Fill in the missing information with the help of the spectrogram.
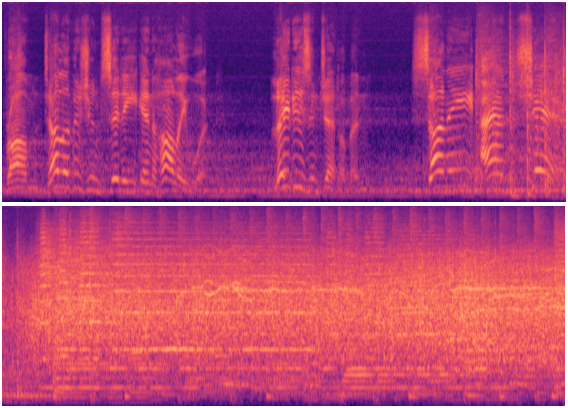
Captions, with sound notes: ladies and gentlemen, Sonny and Cher! [ Upbeat music ] [ Cheering ]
